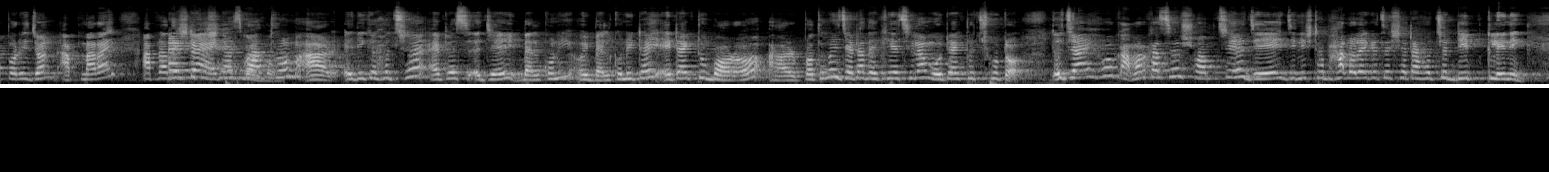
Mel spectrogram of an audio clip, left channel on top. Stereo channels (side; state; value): right; silent; digital silence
